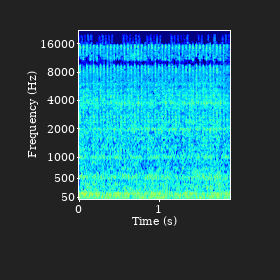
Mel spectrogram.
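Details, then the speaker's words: BS-6 petrol car after throttle body cleaning and calibration without a scanner, not yet at working temperature (under 10 minutes running). An even, steady idle with accurate rpm, no fluctuation and no misses. A normal idle. "इसका बिल्कुल accurate RPM है कोई fluctuation नहीं है कोई कुछ नहीं है"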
